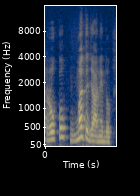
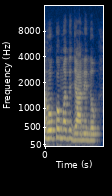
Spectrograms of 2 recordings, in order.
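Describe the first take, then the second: First: There is a pause after the first word. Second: It is said straight through without a pause. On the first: The person should be stopped. "उसको रोकने के लिए कहा जा रहा है" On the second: The meaning is unclear. "इसमें विराम चिन्ह का प्रयोग नहीं किया है"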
